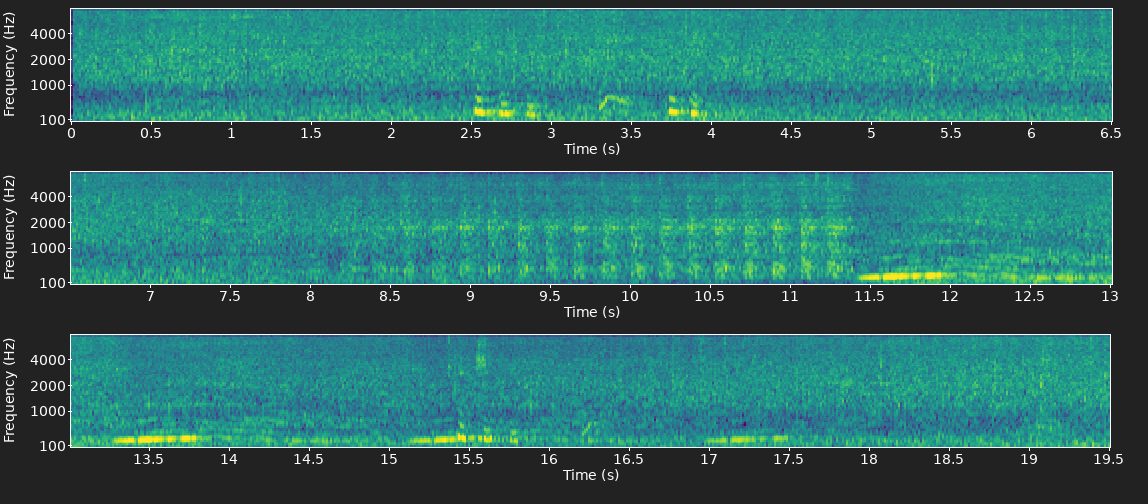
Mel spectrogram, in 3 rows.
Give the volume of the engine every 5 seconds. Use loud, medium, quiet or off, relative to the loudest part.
quiet, medium, loud, medium.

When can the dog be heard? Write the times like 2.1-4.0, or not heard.
not heard.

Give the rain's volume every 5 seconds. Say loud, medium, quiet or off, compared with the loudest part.
loud, loud, medium, loud.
